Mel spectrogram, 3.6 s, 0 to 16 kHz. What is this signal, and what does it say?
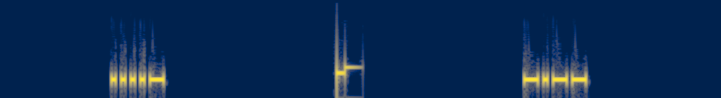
Morse code, heard as a keyed tone, about 50 wpm, 700 Hz. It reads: 4 Y
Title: Single Letter-Number 50wpm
